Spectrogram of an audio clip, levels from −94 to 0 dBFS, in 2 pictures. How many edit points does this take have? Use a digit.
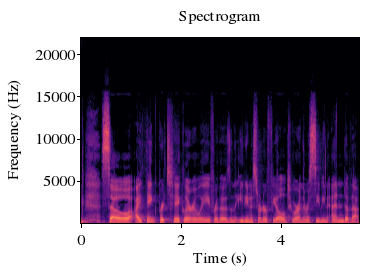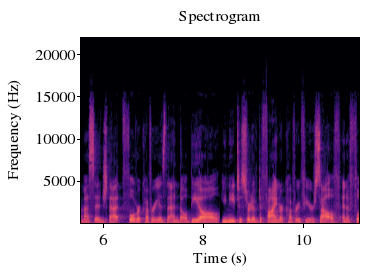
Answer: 1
